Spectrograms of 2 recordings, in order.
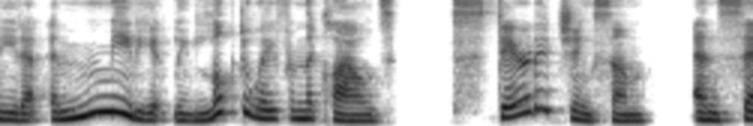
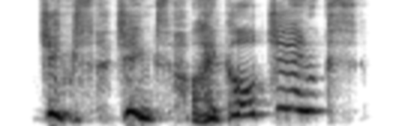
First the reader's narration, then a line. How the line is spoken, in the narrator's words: he shrieked with laughter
